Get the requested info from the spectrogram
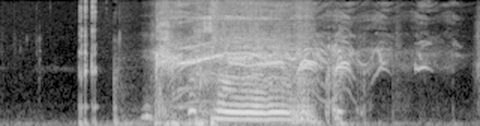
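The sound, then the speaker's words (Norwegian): A single loud burp stretches out for about a second with a rough, voiced rumble, preceded by a few quick clicks and followed by faint mouth noises. “Bra rap.”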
